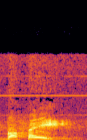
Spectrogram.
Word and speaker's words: buffet: Not buffet supper. It's buffet. The tea is silent.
